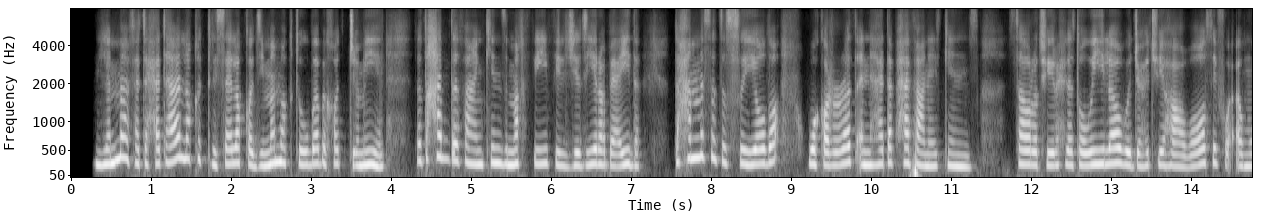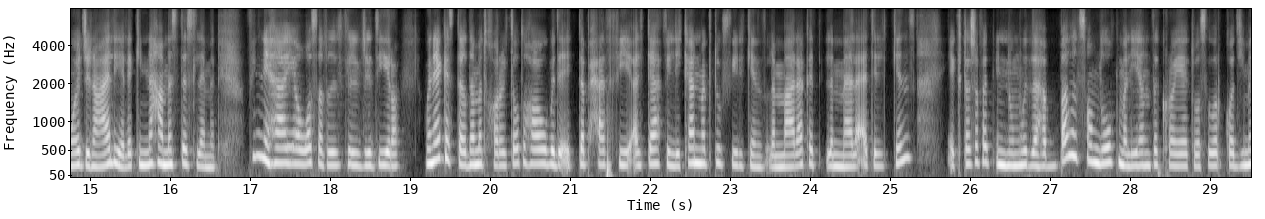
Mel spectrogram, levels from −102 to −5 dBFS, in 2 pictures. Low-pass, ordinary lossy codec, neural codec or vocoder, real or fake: none; none; codec, 16 kHz, 0.7 kbps, FocalCodec; fake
